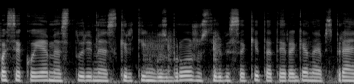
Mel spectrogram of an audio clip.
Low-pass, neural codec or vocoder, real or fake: 14.4 kHz; none; real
